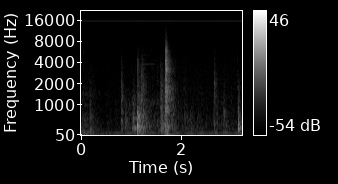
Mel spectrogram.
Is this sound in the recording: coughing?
no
